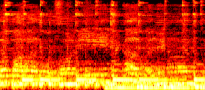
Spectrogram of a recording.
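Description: Marathi devotional bhajan: chant-like singing over held harmonium notes, with pakhawaj and tabla drumming. The deep drum bass thins out for the first couple of seconds, then comes back in.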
